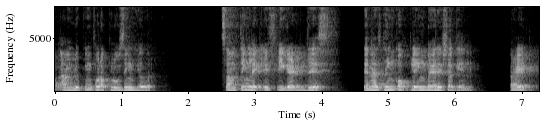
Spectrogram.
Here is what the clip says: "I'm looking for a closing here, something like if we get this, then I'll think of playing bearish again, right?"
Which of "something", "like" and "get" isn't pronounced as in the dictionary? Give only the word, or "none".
something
